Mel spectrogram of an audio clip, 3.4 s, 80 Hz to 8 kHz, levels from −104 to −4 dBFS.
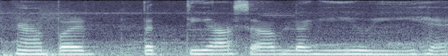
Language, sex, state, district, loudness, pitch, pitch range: Hindi, female, Gujarat, Valsad, -15 LUFS, 190 Hz, 185-195 Hz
